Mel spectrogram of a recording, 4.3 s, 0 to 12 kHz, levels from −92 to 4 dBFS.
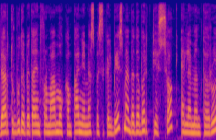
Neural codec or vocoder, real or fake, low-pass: none; real; 10.8 kHz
